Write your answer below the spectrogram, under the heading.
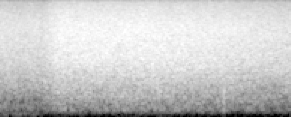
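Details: Steady hiss like rushing water or wind, with no animal sound.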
